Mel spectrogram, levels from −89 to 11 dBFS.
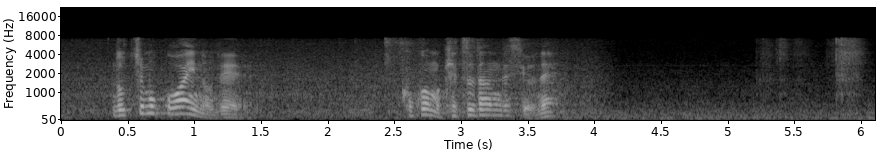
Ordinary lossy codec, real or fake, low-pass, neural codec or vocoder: none; real; 7.2 kHz; none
